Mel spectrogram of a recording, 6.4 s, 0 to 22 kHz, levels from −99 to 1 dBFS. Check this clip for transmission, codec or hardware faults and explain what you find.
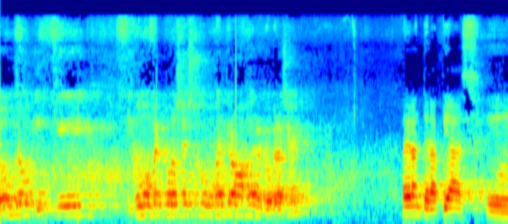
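One fault turns up: an overlap between stream segments. It occurs at 0.98, 1.96, 2.95 and 4.94 s. The spacing follows a 1-second segment grid. At each boundary, two segments claimed the same span of time. The player discarded the shared part, though nothing was actually duplicated. Between 6 and 14 milliseconds of sound vanish each time. The waveform jumps across the gap. Each event is heard as a brief click or tiny skip.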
